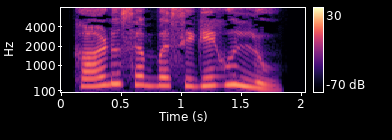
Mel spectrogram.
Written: ಕಾಡುಸಬ್ಬಸಿಗೆ ಹುಲ್ಲು

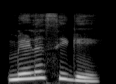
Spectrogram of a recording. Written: ಮುಳ್ಳುಸೀಗೆ

